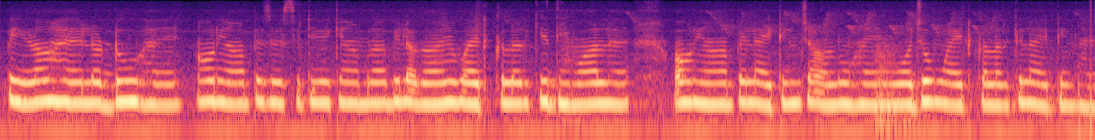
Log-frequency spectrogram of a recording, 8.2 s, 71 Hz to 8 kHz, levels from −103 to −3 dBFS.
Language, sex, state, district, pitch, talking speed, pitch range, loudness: Hindi, female, Punjab, Pathankot, 245 Hz, 225 wpm, 240-255 Hz, -14 LUFS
